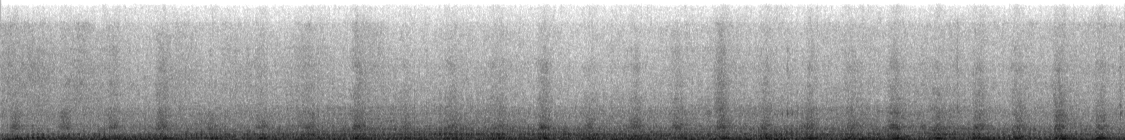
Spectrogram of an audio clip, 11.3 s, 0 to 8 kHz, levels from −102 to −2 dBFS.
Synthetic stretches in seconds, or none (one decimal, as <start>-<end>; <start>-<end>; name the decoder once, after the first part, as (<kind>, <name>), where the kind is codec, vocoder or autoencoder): 8.6-9.6 (codec, SNAC)

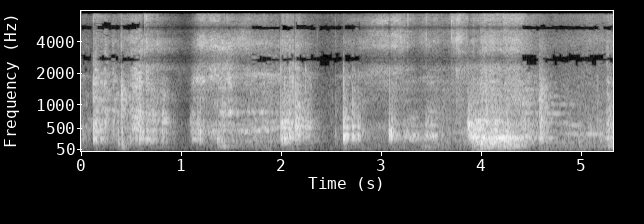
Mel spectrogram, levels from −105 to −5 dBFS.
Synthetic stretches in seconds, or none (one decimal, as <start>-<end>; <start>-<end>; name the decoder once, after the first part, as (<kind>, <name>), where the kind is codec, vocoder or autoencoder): 0.6-1.7 (codec, SNAC); 2.8-4.4

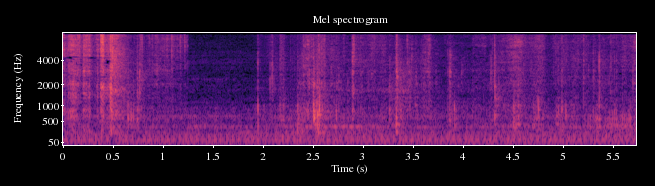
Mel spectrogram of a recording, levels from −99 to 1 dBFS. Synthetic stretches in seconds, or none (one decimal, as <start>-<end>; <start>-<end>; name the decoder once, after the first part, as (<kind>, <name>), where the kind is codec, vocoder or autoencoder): 1.8-2.4 (codec, SNAC)

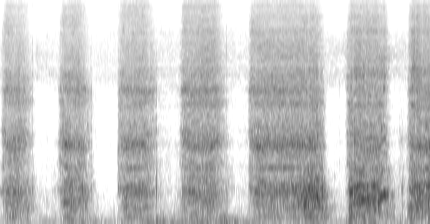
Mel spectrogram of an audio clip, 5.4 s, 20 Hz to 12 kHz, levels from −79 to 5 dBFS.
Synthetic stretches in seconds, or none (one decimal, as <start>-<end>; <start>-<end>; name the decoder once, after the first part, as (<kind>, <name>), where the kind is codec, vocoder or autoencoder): 0.0-1.0 (codec, SNAC); 1.8-3.3; 4.2-5.4

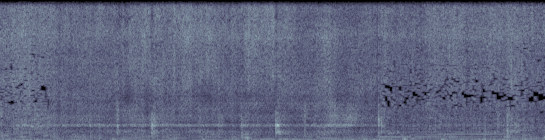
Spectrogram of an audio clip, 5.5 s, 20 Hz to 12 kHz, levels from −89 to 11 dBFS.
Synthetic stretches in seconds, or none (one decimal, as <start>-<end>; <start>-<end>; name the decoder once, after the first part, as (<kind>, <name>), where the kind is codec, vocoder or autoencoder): 0.5-3.8 (codec, SNAC)

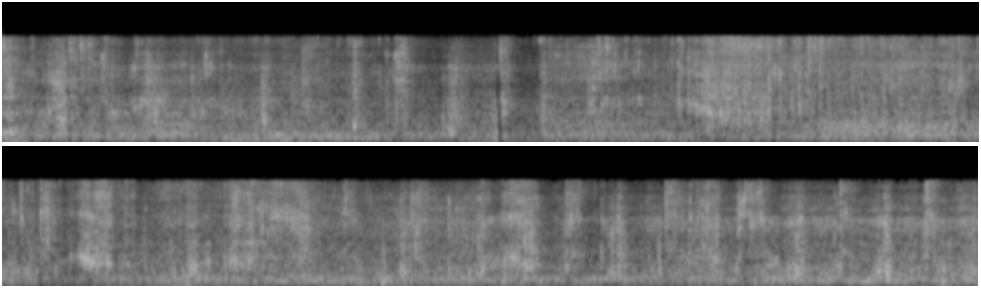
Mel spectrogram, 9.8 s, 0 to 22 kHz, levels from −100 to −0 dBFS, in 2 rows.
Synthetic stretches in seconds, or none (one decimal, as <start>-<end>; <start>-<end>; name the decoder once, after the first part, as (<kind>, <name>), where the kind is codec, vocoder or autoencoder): 0.5-1.4 (codec, SNAC); 2.0-2.7

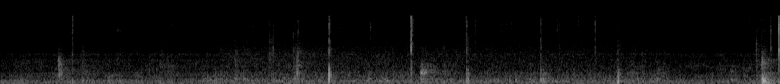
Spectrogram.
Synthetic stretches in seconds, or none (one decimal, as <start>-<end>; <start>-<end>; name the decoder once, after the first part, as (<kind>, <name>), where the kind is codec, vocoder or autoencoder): 0.0-2.2 (codec, SNAC); 6.7-7.8

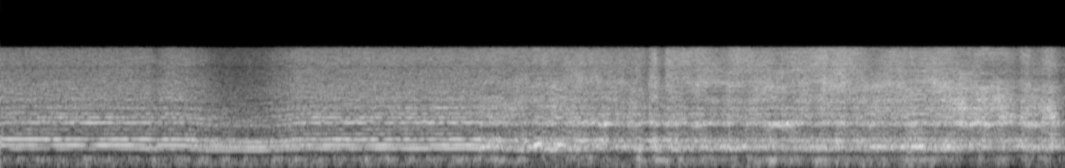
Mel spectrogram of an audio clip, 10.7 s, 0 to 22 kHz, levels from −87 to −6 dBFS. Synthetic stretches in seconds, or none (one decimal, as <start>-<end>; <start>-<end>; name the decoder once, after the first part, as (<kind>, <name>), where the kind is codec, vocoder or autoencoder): 4.8-10.7 (codec, SNAC)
